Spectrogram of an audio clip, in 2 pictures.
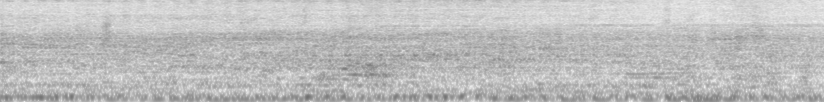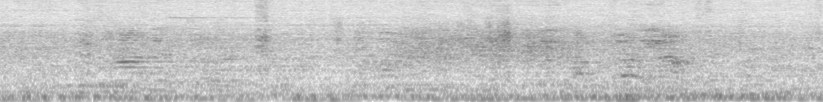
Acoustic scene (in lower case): residential area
